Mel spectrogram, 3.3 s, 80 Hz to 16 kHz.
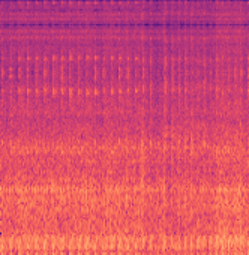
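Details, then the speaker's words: '77 model 210 lawn tractor after variator pulley replacement and adjustment, motor deck back on, foot off clutch pedal: small single-cylinder idling evenly, no drive rattle, only slight transmission whine; much quieter than before, running properly. "this is what it sounds like with my foot off a clutch pedal you can't even hear it I can only hear a slight whine of the"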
